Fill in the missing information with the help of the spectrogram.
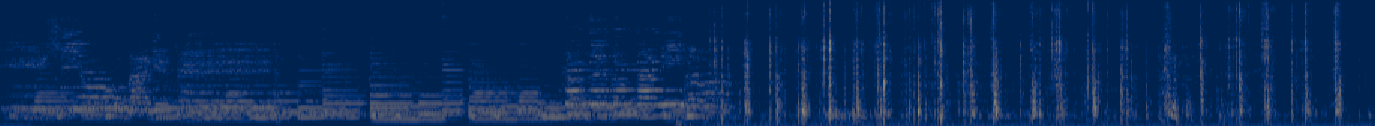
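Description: A man singing to a strummed acoustic guitar, cutting off after about nine seconds. Then a cat scratching a round corrugated-cardboard scratcher, its claws raking the cardboard in quick strokes, a few a second.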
